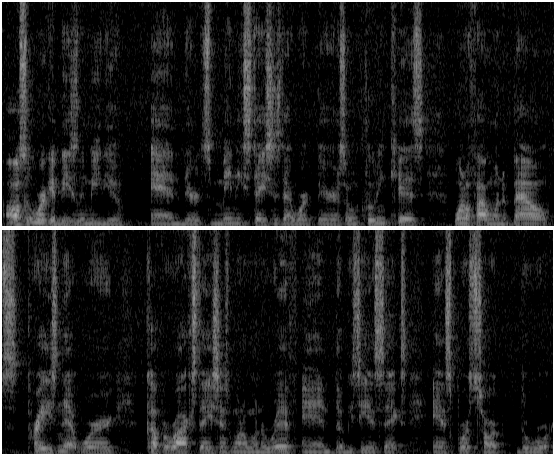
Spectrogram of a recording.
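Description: A distant recording with room noise carries a middle-aged American man's voice. He is fairly low in pitch and speaks casually, introducing himself to the camera. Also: fairly even intonation, a little slow, warm tone. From Detroit, United States. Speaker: guest reader introducing himself, radio station employee. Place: school library, seated indoors. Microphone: camera several feet away. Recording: distant mic, noisy room ambience.

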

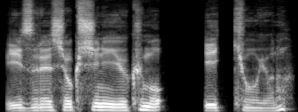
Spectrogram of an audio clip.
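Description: Slow, stately samurai warlord. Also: male voice, deep voice, steady tone, a bit bright, clean tone, dry recording, studio quality. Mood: grave, advising. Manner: stately, measured, archaic lordly speech. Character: proud, seasoned male samurai warlord, wry and commanding. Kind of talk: scripted game character lines.

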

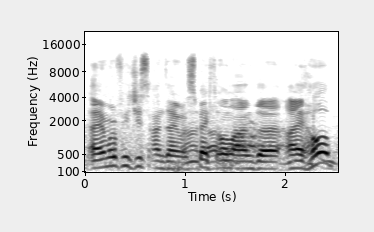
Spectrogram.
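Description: Young male, Iraqi accent, high voice, halting repetitive English, outdoor interview with people chattering around him. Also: a crowd in the background. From Iraq. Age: young adult. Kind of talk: unscripted street interview. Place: outdoors at night in a city square. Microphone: handheld camera at arm's length. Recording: crowded outdoor street on handheld camera.

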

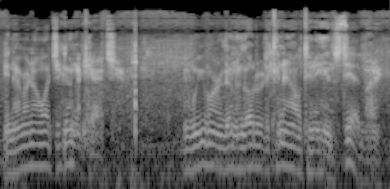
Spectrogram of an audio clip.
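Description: A man filming himself fishing from a riverbank and talking casually about his catch, recorded on a camera mic outdoors with loud background noise. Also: low voice, a little fast. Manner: excited, exclaiming over a big fish. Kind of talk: casual fishing vlog talk. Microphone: camera mic from a distance. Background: outdoor ambience, birds.

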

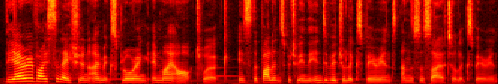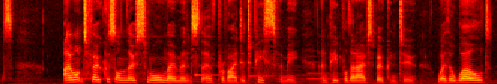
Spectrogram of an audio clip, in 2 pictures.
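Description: A woman's voice: lowish voice, brisk, a little mellow, faint music behind. A woman artist reading a thoughtful statement about her work. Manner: thoughtful, read aloud.

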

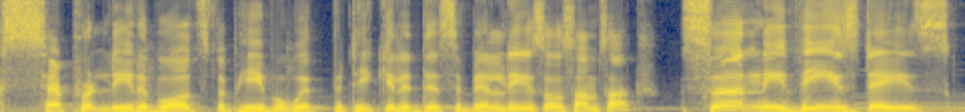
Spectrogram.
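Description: A man in his thirties, a streamer who rambles frankly through chat comments, swearing casually, at a studio mic in a dark room. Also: fairly high pitch. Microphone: studio mic on boom arm, headphones.

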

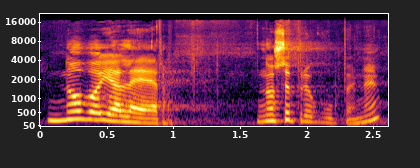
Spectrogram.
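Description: A woman's voice: mid-range voice, lively intonation, unhurried, slight background noise. Middle-aged italian lady lecturing at a desk, lots of ums, big hall echo. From Italy. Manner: hesitant, many fillers, searching for words. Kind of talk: conference lecture with slides. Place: large dark auditorium.

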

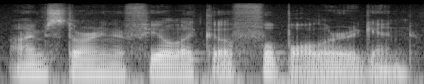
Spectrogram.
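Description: A man in his thirties, a native Portuguese speaker, who works with rehab athletes and calmly walks viewers through training clips, recorded indoors on a webcam. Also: on the low side, fast, gravelly. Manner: steady, instructive walk-through of clips. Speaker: sports rehab clinician. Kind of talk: explanatory video commentary. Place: indoor room.

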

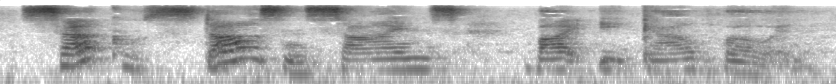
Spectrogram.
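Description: A woman in her thirties reading poetry aloud in a deliberate, expressive way with dramatic pauses, recorded in a living room. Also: medium pitch, low-quality recording. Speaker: poetry reader. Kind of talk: poetry recitation. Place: living room, seated in armchair. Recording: clear background room noise.

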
